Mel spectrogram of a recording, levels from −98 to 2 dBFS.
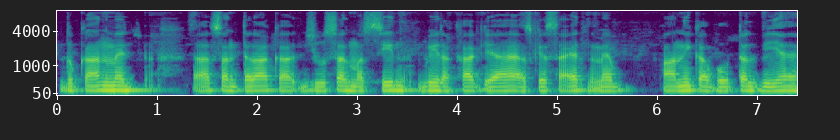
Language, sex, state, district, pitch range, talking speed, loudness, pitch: Hindi, male, Jharkhand, Deoghar, 105-110 Hz, 155 wpm, -17 LUFS, 105 Hz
